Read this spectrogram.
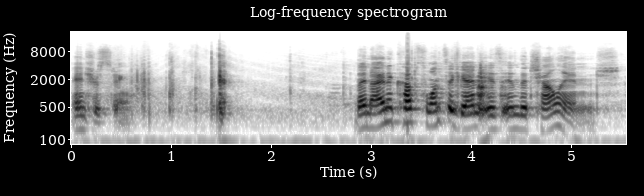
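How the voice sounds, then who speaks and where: A woman reading tarot cards for her channel, talking reflectively with many fillers and pauses. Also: on the low side, lively intonation, muffled recording. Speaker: tarot reader.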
